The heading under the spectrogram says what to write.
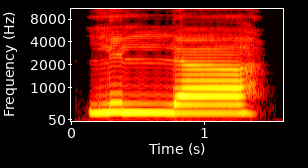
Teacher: لفظ الجلالہ مطلب کلمت اللہ کے لام کا حکم ہے ترقیق تو ہم حرف اللام کو پتلی آواز میں پڑھیں گے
